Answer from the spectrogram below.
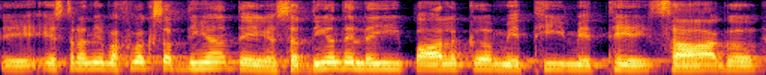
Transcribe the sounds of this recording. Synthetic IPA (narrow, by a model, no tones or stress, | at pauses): t̪eːɪst̪əɾãːd̪iãːʋəkʰʋəkʰsəb̚d̪ijãːt̪eːsəɾd̪ijãːd̪eːləiːpaːləkmeːt̪ʰːiːmeːt̪ʰːeːsaːɡ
